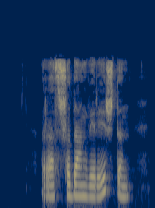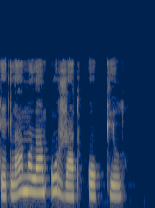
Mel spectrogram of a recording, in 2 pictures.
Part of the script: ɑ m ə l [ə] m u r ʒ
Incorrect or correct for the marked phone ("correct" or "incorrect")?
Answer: incorrect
